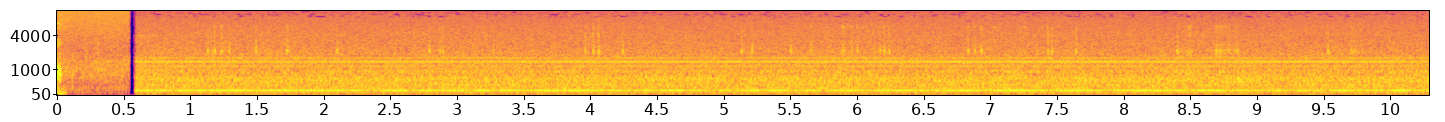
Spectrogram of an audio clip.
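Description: Quiet, steady room tone recorded on the camera's own audio track during a lens focus-pull test: a constant low hum with faint hiss. No distinct autofocus-motor noise stands out.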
